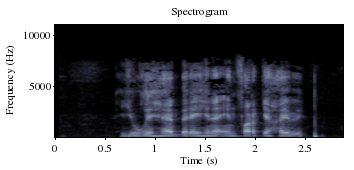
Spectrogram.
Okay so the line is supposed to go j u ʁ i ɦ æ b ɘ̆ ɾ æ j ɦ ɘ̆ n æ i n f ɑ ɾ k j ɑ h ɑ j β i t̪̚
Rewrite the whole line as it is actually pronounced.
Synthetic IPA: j u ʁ i ɦ æ b ɘ̆ ɾ æ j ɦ ɘ̆ n æ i n f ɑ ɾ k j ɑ h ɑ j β i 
